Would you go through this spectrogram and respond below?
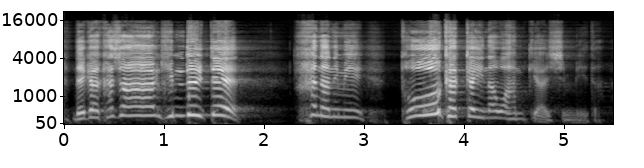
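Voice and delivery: fervent preaching climax; impassioned proclamation. Acted. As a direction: lift it to the rafters at the sermon's peak.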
